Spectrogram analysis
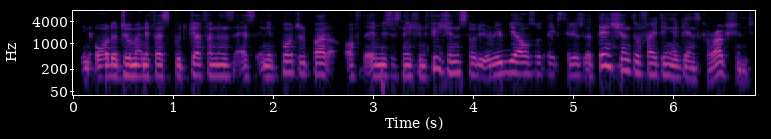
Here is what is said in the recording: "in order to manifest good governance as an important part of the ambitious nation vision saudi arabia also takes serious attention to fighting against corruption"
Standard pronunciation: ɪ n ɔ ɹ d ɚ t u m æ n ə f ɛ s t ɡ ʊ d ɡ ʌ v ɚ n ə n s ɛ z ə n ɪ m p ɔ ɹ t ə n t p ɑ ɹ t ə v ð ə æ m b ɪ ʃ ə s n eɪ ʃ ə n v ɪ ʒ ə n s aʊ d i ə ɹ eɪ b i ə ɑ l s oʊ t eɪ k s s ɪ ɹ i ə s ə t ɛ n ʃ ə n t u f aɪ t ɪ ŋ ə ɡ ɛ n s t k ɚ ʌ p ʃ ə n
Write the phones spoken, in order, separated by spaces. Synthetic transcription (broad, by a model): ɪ n ɔ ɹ d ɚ t u m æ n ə f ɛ s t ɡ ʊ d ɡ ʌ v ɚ n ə n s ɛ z ə n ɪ m p ɔ t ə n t p ɑ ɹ t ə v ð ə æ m ɪ s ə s n eɪ ʃ ə n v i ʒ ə n s aʊ d i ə ɹ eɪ b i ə ɑ l s oʊ t eɪ k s s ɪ ɹ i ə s ə t ɛ n ʃ ə n t u f aɪ t ɪ ŋ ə ɡ ɛ n s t k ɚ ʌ p ʃ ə n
